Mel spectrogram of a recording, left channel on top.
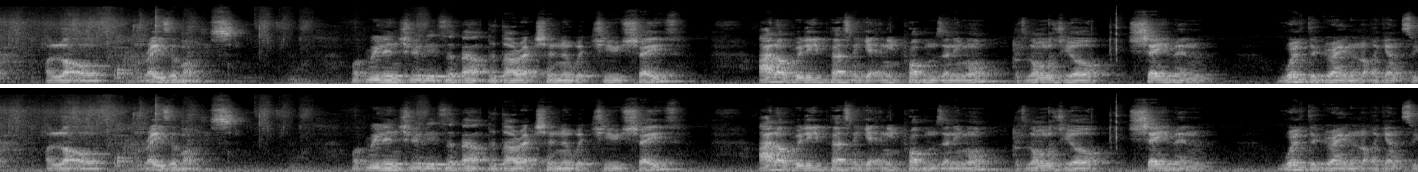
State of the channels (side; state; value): right; noise; rumble, 17 dB below the sound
